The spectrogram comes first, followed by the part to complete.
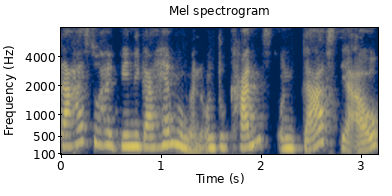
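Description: A woman at a fairly quick pace, ordinary pitch variation, quiet background. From Thuringia, Germany. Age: 30s. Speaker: family photographer. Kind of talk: casual interview.

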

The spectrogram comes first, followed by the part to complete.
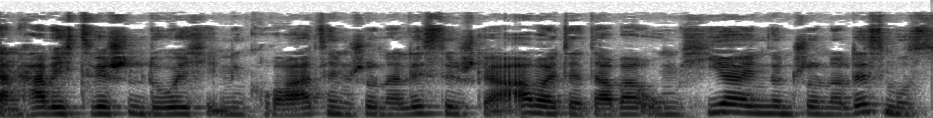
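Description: Her medium-pitched voice, a woman's, holds fairly even intonation. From Croatia. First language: Croatian (speaking German). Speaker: radio editor. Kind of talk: interview.

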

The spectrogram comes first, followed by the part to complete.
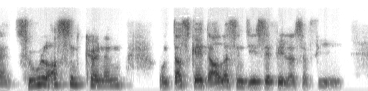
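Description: Recorded with a dry, close sound and no echo, a man with a plain, everyday voice and fairly high pitch speaks at a moderate pace with lively intonation. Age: 50s. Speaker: golf coach. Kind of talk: interview.

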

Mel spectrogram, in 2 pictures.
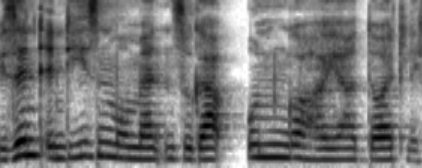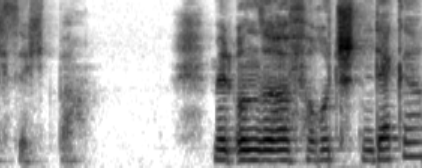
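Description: A woman with a dark, mellow tone, fairly even intonation and a moderate pace. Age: adult, parent. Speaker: podcast host and storyteller. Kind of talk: scripted narration.

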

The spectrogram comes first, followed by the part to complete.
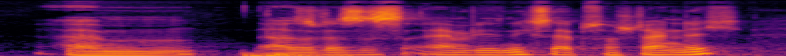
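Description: A man's fairly low voice with a bright, sharp tone, a moderate pace and ordinary pitch variation, on a very clean recording with a silent background. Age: 40s. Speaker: startup founder. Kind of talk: interview conversation. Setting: in person, same room. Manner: hesitant, many fillers.

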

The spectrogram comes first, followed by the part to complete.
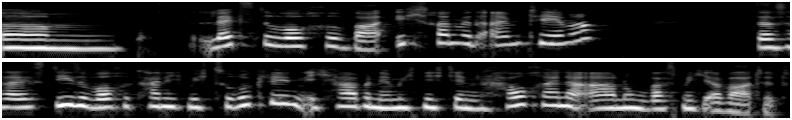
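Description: Fairly quick speech from a woman with a high pitch. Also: ordinary pitch variation. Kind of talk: casual chat.

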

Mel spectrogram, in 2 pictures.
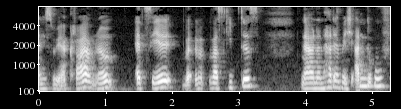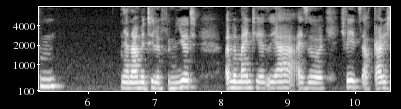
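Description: Keeping her intonation fairly even, a woman talks at a medium pitch and a moderate pace. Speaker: American football coach and paramedic. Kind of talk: casual interview. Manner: calm, friendly.

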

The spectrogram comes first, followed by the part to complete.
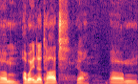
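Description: A man speaks at a fairly low pitch with a dark, mellow tone. His intonation is monotone and flat. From western Germany, Velbert between Düsseldorf and Essen. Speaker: former professional goalkeeper. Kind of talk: casual interview.

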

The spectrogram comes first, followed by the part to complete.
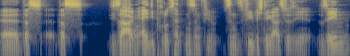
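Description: Speaking at a moderate pace, the man has a medium pitch, ordinary pitch variation and a plain, everyday voice. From Bavaria (Ingolstadt). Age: 30s. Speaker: rapper. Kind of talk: casual chat. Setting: indoor recording.

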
